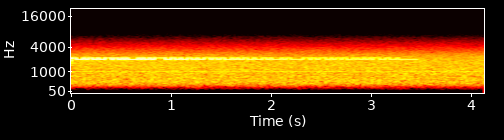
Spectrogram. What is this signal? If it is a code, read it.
RTTY (45.45 baud, 170 Hz shift), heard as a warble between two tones, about 2200 Hz centre, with radio static and fading. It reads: … XFTPP CWUKV NLFZC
